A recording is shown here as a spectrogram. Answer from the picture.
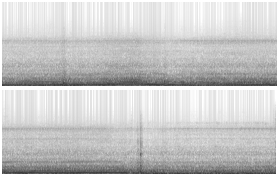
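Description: Car driving at low speed on city streets: a steady, deep engine and road rumble. The deepest part of the rumble drops away about eight seconds in, and a short click follows just after.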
